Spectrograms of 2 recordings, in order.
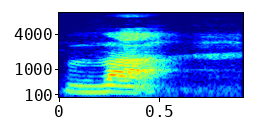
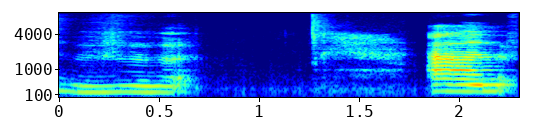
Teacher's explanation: the sound of V, which is voiced. So you're going to feel that vibration of your voice box, but you want to make sure that, again, that you don't add the schwa and make it va.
